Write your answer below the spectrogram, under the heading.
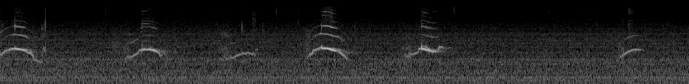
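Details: A newborn Munchkin kitten, born on 20 May 2016 at a cattery and recorded on its day of birth, gives thin, high, arched mews at uneven intervals.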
